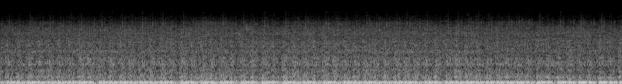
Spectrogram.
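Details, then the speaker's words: 2005 Kawasaki Ninja 500R twin, sat 10 years, after new carbs, tune, synchronization and oil change: steady even low burble at idle, no misses, knocks or rattles; running smooth and healthy. "Sounds really good, man, with those new carbs and that tune and synchronization. It sounds really healthy."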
